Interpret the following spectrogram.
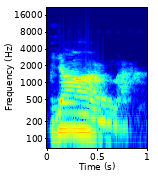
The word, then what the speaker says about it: Bjarne: Yeah, I can see how you spell it, but do we say Bjarne or Bjarne or? It's Bjarne. Bjarne.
